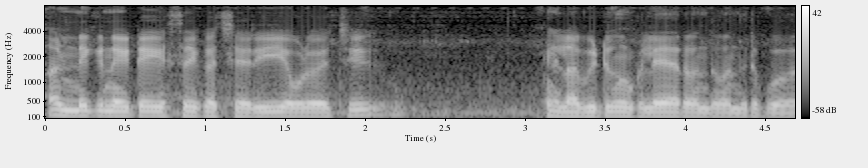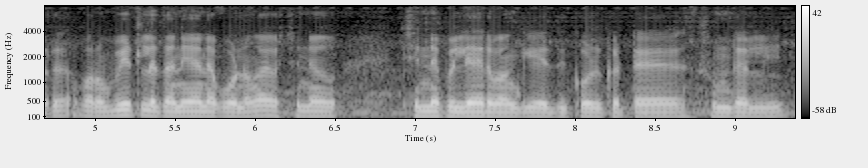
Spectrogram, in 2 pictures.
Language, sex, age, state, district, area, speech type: Tamil, male, 30-45, Tamil Nadu, Tiruchirappalli, rural, spontaneous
